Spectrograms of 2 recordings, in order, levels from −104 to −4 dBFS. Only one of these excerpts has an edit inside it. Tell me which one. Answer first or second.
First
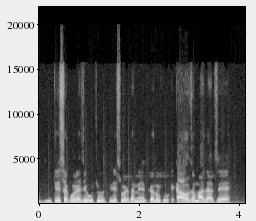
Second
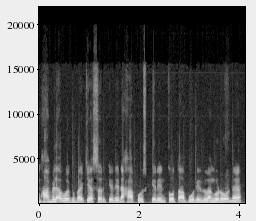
first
